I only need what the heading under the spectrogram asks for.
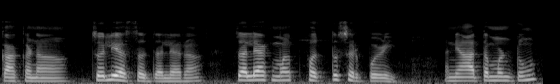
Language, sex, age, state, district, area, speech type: Goan Konkani, female, 60+, Goa, Bardez, urban, spontaneous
